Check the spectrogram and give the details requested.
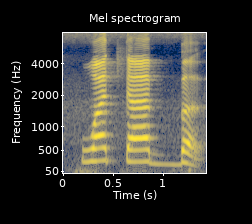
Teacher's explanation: وَتَبَّ سورۃ المس یعنی کہ سورۃ لہب میں جب آپ وقف کرتے ہیں تو حرف با ساکن مشدد ہو جاتا ہے، چونکہ با جہر کا حرف ہے، اس لیے مخرج پر دباؤ کی وجہ سے سانس بالکل رک جاتی ہے اور ساتھ ہی آواز بھی رکتی ہے۔ شدت جس کے فوراً بعد ایک زوردار کلکلا آواز کا لوٹنا پیدا ہوتا ہے۔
